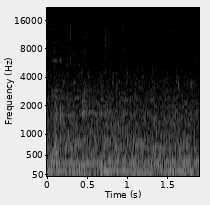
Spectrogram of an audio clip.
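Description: Water is poured from a container into a cup to make homemade slime, a soft continuous trickling stream, quiet and close, with no voices.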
